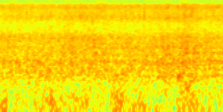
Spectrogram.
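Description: Water of the Narmada river rushes over stones on a bridge crossing, a steady, fairly faint broadband gush with no voices.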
